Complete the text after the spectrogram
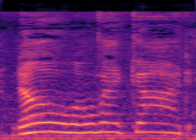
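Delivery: very high, slow squeal of protest; high, slow excited no; gushing reassurance. Retold or imitated. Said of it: "I was like".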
